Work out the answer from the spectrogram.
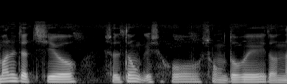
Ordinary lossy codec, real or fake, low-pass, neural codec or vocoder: none; real; none; none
